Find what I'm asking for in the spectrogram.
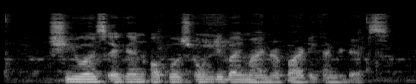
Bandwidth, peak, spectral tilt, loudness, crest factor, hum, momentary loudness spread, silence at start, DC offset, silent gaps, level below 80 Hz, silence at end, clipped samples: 11.5 kHz; -10 dBFS; -4.5 dB/octave; -26 LUFS; 18 dB; none; 10 LU; 0.05 s; under 0.1%; none; -60 dBFS; 0.25 s; under 0.1%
